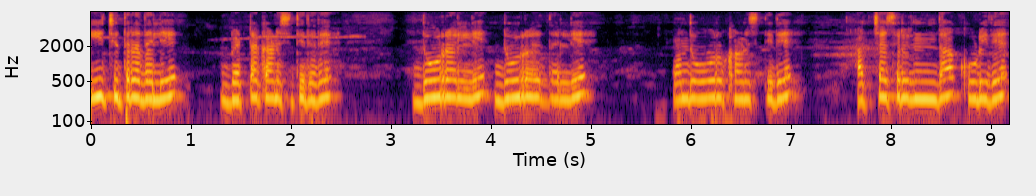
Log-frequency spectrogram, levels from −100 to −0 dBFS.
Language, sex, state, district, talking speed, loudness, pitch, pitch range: Kannada, female, Karnataka, Raichur, 85 wpm, -18 LUFS, 255 Hz, 240-265 Hz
